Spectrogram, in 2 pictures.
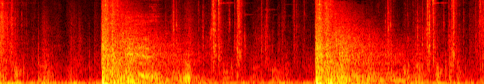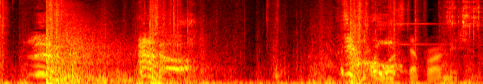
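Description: Loud rifle shots ring out with echoing booms.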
